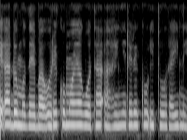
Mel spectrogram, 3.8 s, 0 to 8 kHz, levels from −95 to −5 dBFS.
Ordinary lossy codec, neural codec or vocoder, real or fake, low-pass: none; codec, 16 kHz, 6 kbps, DAC; fake; 7.2 kHz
